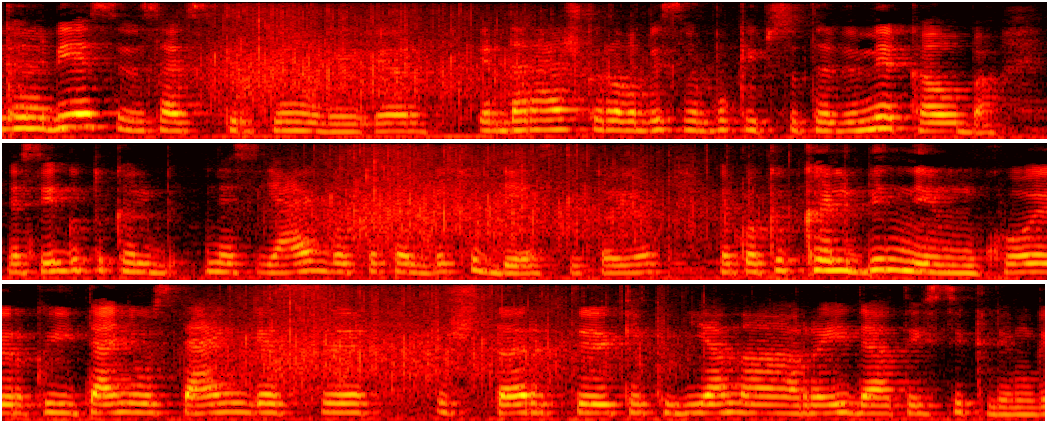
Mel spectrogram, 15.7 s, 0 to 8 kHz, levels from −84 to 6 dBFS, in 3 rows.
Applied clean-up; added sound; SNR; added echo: none; Applause / Crowd; 14 dB; none.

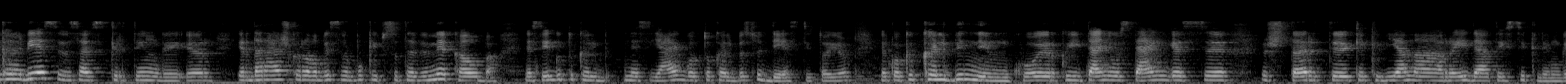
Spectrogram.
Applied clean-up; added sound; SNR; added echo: none; none; none; none.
